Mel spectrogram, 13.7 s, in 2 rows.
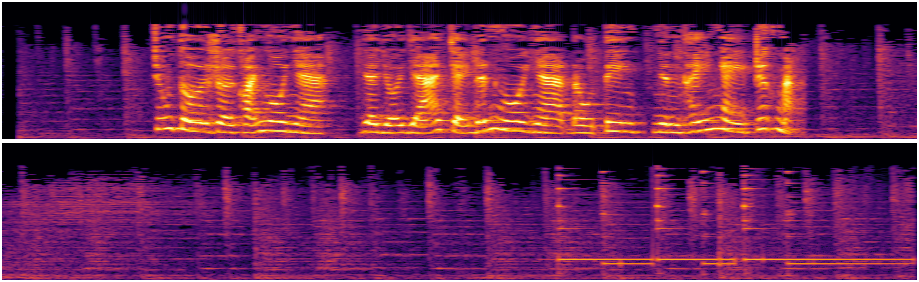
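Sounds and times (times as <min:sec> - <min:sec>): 
speech: 0:01.2 - 0:06.1
doorbell ringing: 0:11.1 - 0:13.7.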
